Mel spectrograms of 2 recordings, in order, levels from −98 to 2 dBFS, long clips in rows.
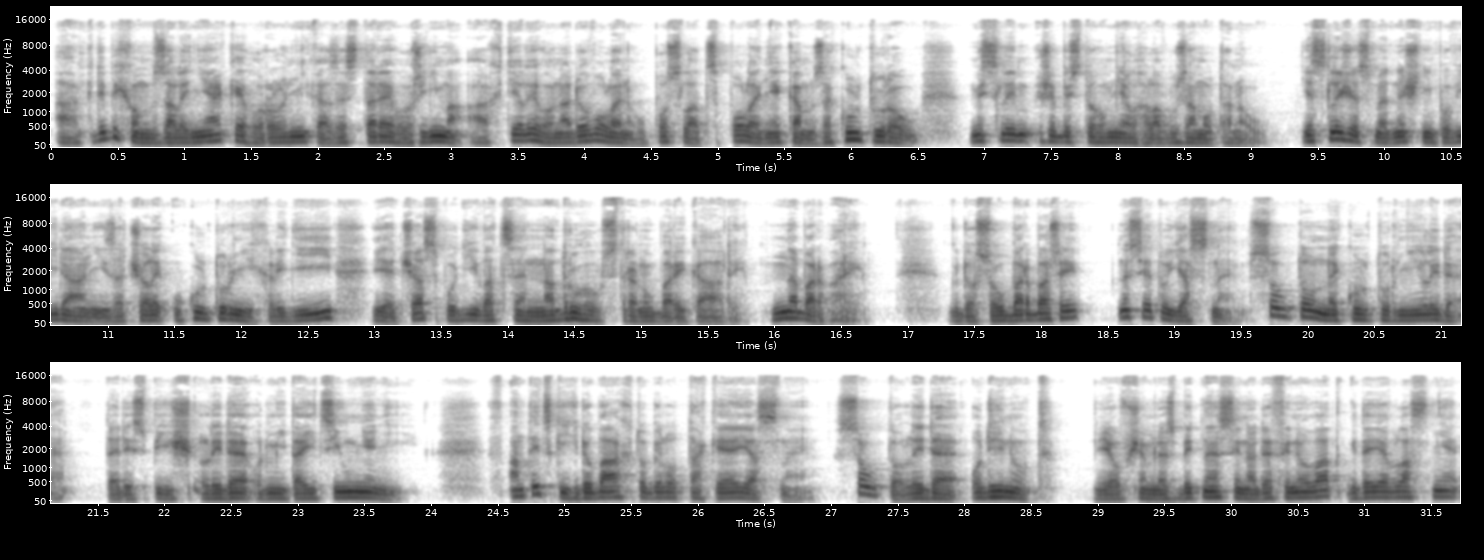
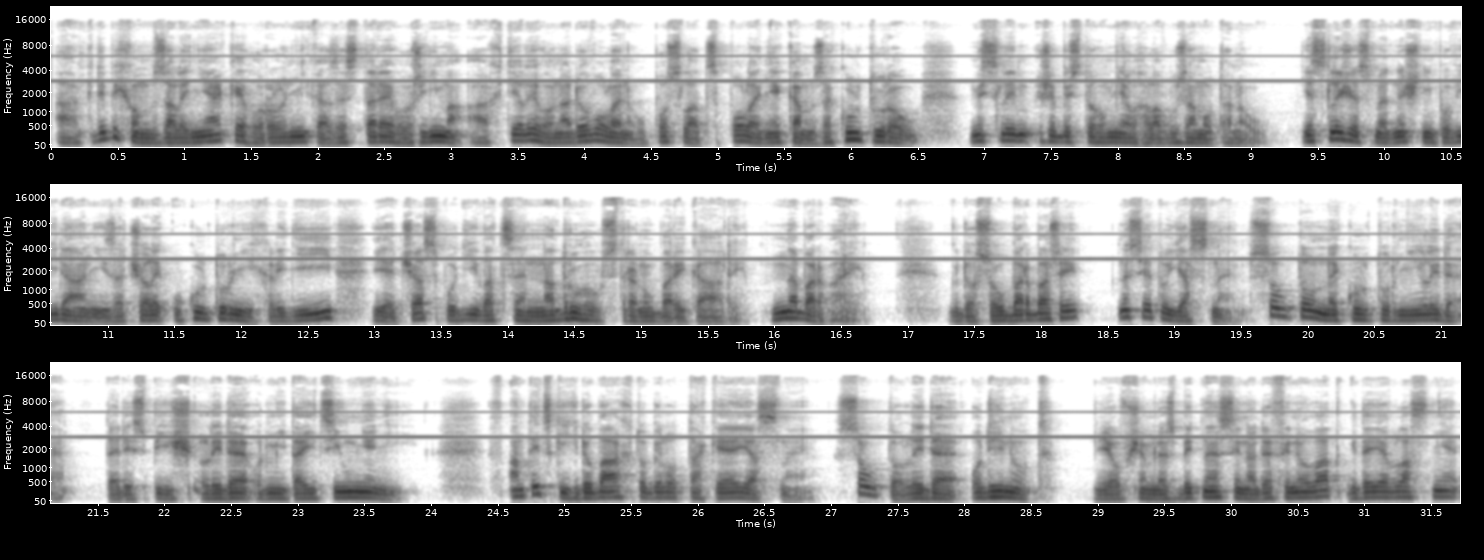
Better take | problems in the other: first | high-pitched whine; loud; throughout; 3 kHz, 8 dB below the speech

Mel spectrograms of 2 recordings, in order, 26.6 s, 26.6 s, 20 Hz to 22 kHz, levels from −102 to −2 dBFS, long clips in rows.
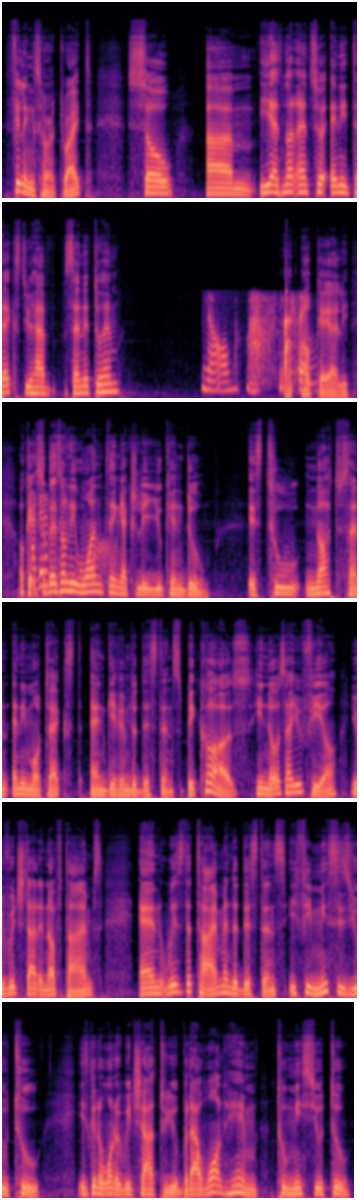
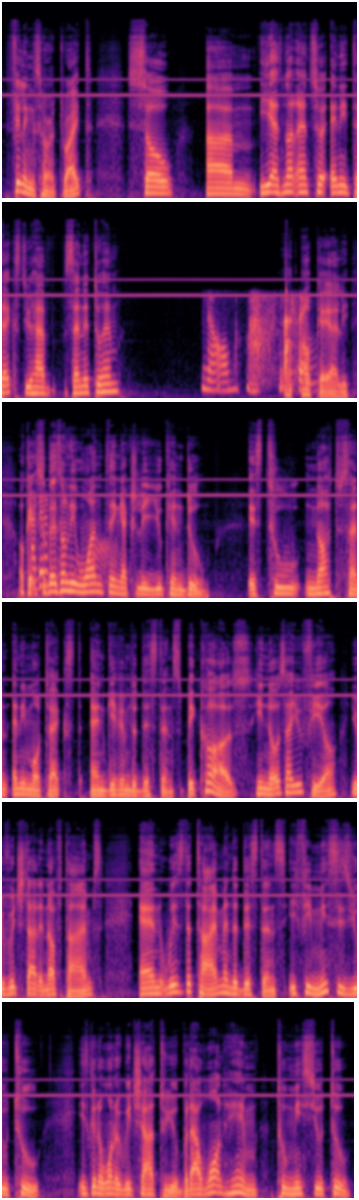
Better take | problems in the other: first | high-pitched whine; noticeable; throughout; 3 kHz, 20 dB below the speech

